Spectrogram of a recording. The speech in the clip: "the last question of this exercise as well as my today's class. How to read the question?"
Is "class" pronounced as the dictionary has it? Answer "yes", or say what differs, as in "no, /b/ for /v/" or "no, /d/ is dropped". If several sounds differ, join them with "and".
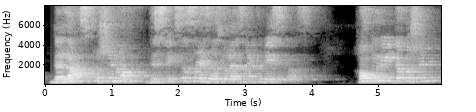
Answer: no, /l/ is dropped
